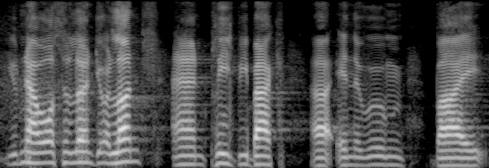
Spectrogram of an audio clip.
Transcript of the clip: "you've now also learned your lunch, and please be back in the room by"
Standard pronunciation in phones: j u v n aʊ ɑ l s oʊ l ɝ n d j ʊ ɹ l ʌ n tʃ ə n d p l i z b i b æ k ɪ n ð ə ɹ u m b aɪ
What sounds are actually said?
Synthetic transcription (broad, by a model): j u v n aʊ ɑ l s oʊ l ɝ n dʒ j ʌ ɹ l ʌ n tʃ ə n p l i z b i b æ k ɪ n ð ə ɹ u m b aɪ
